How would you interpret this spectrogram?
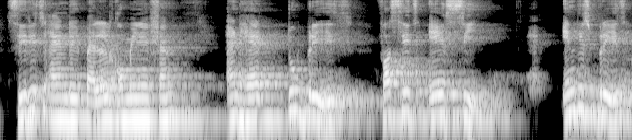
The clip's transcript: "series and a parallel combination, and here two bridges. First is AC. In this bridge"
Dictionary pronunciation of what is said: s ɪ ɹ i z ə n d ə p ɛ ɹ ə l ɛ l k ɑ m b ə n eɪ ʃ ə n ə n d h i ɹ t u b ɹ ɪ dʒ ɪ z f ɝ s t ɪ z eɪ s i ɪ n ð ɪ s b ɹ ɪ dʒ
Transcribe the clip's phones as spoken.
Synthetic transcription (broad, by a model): s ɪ ɹ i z ə n d p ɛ l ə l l k ɑ m b ə n eɪ ʃ ə n ə n d h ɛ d t u b ɹ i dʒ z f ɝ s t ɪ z eɪ s i ɪ n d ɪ s b ɹ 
